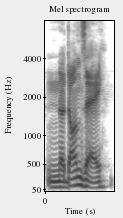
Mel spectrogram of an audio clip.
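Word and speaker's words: Nnadozie: I do apologize that I had her as Ndozie, and then John Strong called her Ndonze the entire game. And John Strong tends to work pretty hard on his pronunciation. So I'm going to go with Ndonze from now on.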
